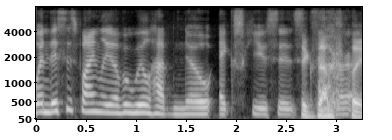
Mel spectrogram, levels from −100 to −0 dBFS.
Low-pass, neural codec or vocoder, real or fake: 7.2 kHz; autoencoder, 48 kHz, 128 numbers a frame, DAC-VAE, trained on Japanese speech; fake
